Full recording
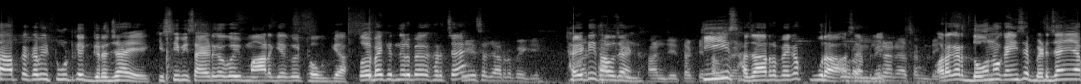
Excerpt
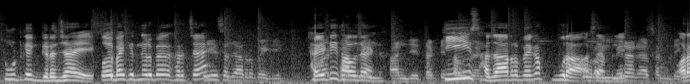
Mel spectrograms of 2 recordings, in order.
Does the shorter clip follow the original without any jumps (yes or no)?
no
